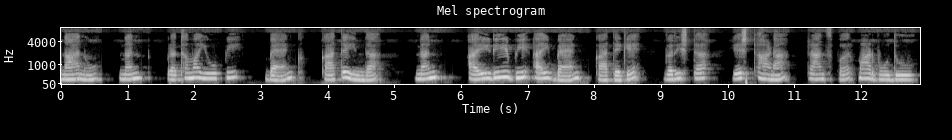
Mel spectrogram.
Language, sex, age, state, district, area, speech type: Kannada, female, 30-45, Karnataka, Shimoga, rural, read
